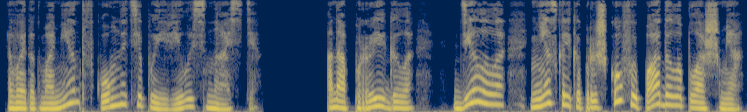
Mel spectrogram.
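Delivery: ordinary delivery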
